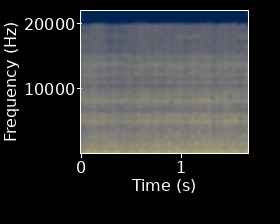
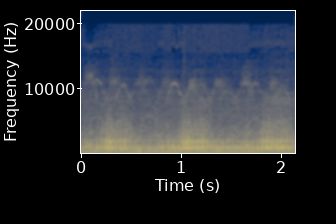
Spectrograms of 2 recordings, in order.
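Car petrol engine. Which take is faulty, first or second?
second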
